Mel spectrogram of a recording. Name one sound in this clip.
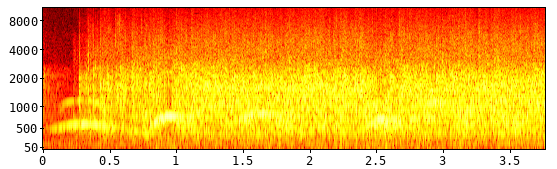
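People in an audience whoop and cheer.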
